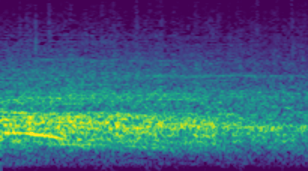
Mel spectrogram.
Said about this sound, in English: Oh, you're applauding that.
